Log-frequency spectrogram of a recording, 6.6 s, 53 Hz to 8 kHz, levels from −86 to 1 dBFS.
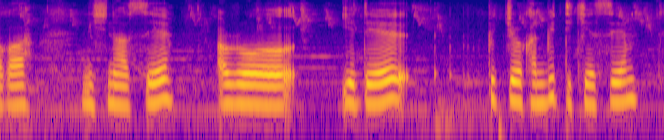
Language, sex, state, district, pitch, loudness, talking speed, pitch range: Nagamese, female, Nagaland, Dimapur, 195 Hz, -17 LUFS, 90 wpm, 185-210 Hz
